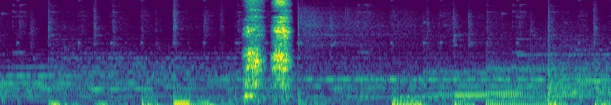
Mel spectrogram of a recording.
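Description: Kazuki, a character from the visual novel Chaos;Child, gives two quick, sharp gasps of surprise in close succession over quiet game background music.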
